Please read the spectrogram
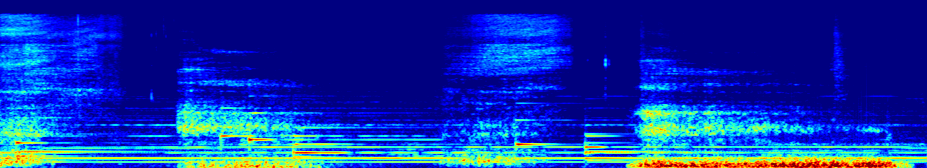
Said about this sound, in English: Let's breathe with this belief two deep inhales.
